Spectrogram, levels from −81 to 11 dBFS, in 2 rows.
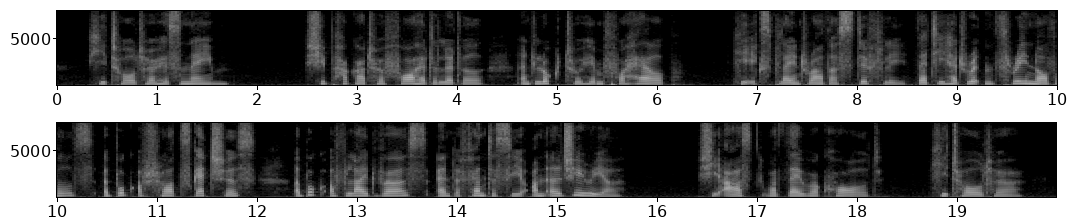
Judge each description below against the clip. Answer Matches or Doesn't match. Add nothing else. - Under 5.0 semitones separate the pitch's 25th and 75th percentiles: Matches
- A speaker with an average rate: Matches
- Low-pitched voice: Doesn't match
